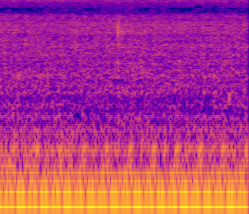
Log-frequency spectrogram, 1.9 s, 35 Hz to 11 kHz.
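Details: 2016 Mazda 3 2.2 Skyactiv diesel idling; lumpy uneven shuddering beats, misfire, running very badly.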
